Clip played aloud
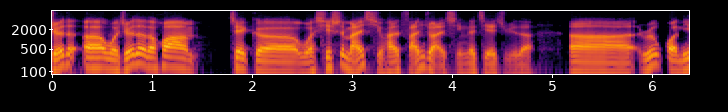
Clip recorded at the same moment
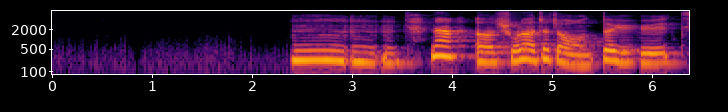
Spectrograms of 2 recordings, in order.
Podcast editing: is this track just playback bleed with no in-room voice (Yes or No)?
No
